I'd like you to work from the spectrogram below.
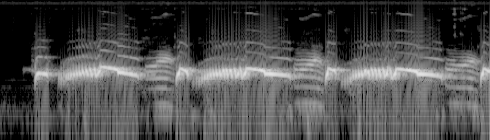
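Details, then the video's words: After a moment of silence, a Barbary dove starts its lure call, a series of three purring coos that rise slightly and fall, separated by brief nasal notes. "Pancingan burung puter mamtap nembak"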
